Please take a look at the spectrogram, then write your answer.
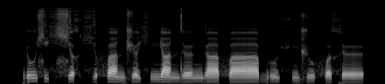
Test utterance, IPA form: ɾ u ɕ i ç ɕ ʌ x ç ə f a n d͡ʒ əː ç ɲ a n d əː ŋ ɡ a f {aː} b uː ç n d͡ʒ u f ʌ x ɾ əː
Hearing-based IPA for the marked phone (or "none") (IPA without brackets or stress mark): aː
